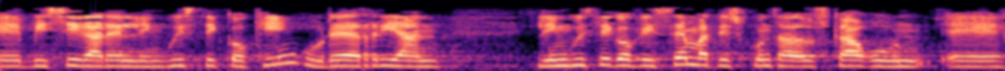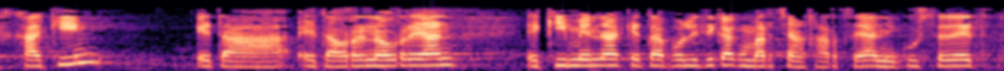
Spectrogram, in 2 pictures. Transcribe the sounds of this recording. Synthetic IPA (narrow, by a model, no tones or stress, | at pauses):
bisiɣ̞aɾe̞nliŋɡwist̪iko̞kiŋɡuɾe̞ːrian | liŋɡwist̪iko̞kise̞mbat̪iskunt͡saðawskaɣ̞unʝakin | et̪ae̞t̪ao̞re̞nawre̞ane̞kime̞nake̞t̪apo̞lit̪̬ikakmaɾt͡ʃanʝaɾt͡se̞anikust̪e̞ðet̪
